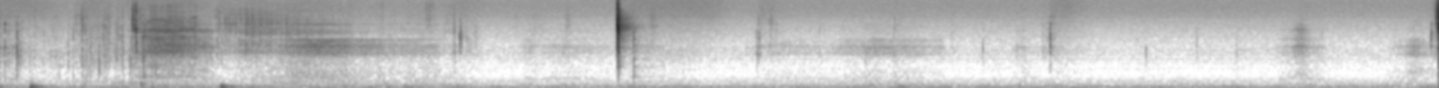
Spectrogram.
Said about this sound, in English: But bear with me here as you hear my Bible pages turning.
